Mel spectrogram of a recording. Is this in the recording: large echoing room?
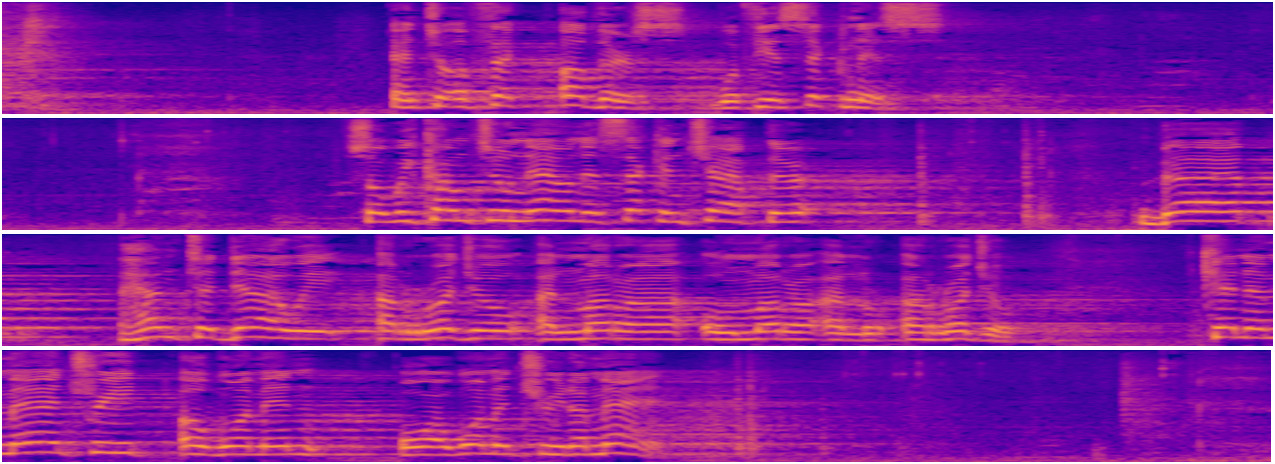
yes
